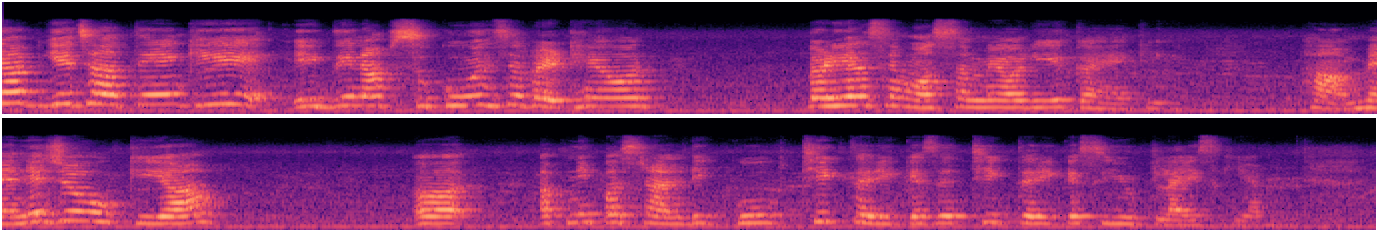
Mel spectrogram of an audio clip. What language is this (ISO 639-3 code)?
hin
